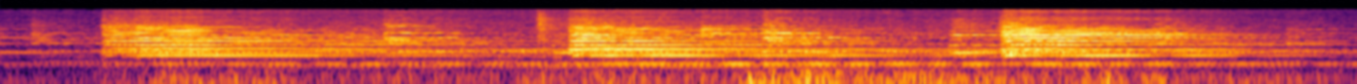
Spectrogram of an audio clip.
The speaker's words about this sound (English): In happier times, the bells ring out from the Wawel Cathedral to proclaim great celebrations. This time the bells' peal is not so joyous, neither will it be on Sunday for the funeral of Lech Kaczyński and his wife Maria.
